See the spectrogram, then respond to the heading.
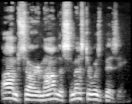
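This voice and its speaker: A man voicing a mild, conciliatory professor son in his sixties, measured, in a short story reading. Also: on the high side, darkish tone, voice pushed up, lightly acted. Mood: apologetic. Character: mild, spineless 62-year-old professor son.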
